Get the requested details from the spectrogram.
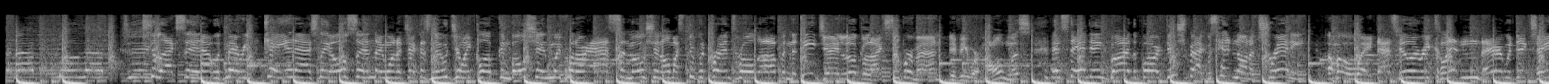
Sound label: Techno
